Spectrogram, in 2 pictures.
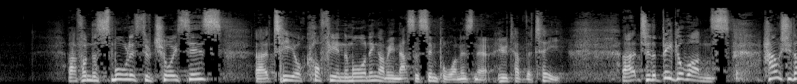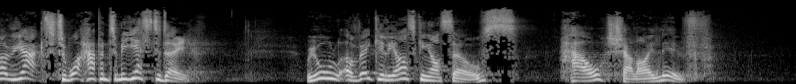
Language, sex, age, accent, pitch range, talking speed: English, male, 40-59, British, 165-225 Hz, 190 wpm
